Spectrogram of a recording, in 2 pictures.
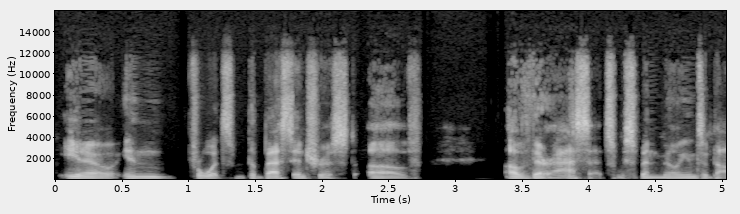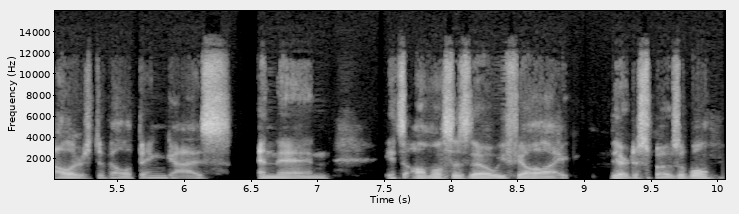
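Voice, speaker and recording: A middle-aged man, a former special forces operator, speaking as a podcast guest in casual conversation, candid and quick to laugh. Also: fairly low pitch, steady tone, warm tone, dry recording. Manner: candid, laughs often, trails off and restarts.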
